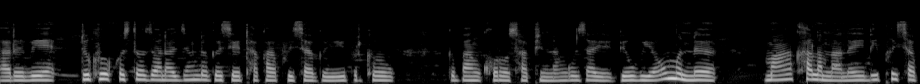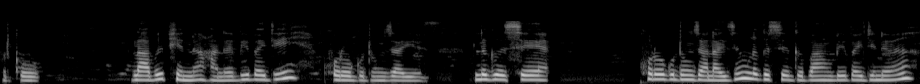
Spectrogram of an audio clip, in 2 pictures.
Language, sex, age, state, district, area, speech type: Bodo, female, 45-60, Assam, Chirang, rural, spontaneous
